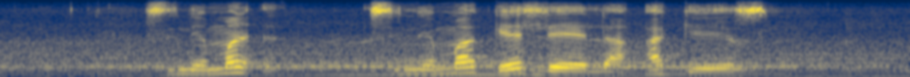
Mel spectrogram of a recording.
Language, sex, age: Swati, male, 23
